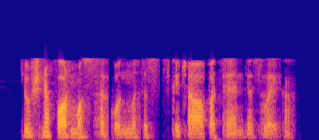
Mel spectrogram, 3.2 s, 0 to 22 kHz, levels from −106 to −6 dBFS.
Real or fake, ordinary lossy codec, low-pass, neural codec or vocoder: real; AAC, 16 kbps; 7.2 kHz; none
